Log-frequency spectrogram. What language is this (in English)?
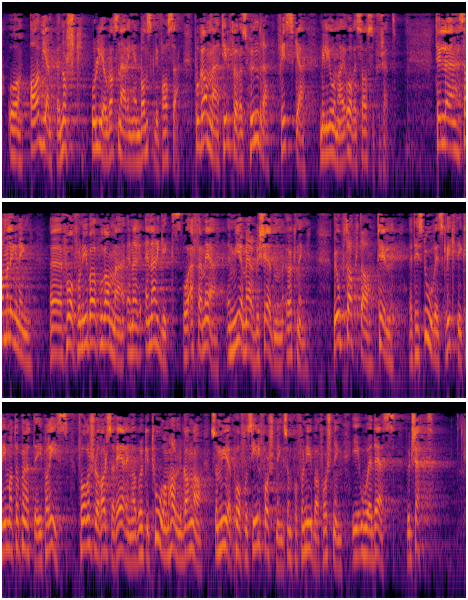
Norwegian Nynorsk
